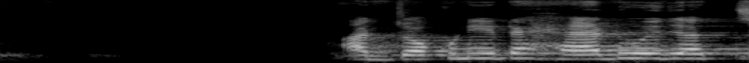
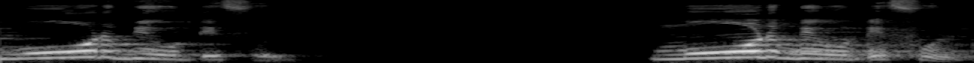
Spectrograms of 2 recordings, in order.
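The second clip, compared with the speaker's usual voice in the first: more beautiful said slowly, leaning on more; slow emphatic demo; much slower than usual. Shown as a demonstration. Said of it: "তখন আমাকে করতে হবে". (ধীরে, more শব্দে জোর দিয়ে)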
